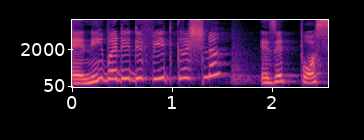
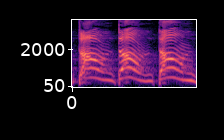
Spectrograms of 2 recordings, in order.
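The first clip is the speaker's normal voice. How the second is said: ordinary delivery, nothing marked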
